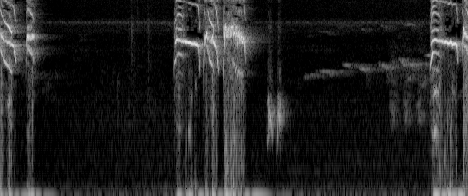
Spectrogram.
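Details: Sparse lure song for getting a kacer to spread its tail: three short loud bursts of high whistles and chips separated by silence, with one low brief note and a thin level whistle between them.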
